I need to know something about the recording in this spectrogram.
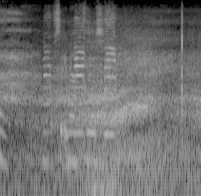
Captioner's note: road noise and car beeps its horn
